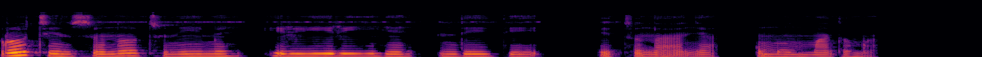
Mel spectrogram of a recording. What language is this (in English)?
Igbo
